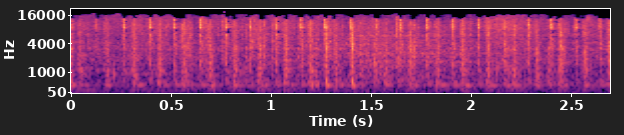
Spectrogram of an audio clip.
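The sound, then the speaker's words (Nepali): Rapid, steady mechanical clatter from a sewing machine running again after nearly three years of disuse and a repair. The stitching rhythm stays fast and even throughout, with no voices. “धेरै पछि सिलाइ मेसिनको आवाज सुन्ने”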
